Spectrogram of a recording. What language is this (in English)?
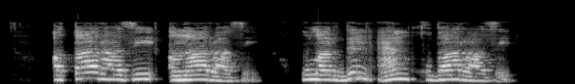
Uyghur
